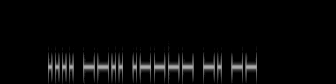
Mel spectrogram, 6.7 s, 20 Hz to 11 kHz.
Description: Morse code, heard as a keyed tone, about 17 wpm, 700 Hz. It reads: HZ1NM
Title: DXCC-100 Call Signs - 5 Characters - Repeated 2x - 17wpm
